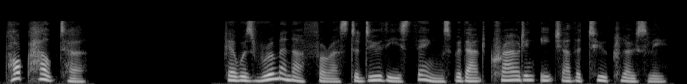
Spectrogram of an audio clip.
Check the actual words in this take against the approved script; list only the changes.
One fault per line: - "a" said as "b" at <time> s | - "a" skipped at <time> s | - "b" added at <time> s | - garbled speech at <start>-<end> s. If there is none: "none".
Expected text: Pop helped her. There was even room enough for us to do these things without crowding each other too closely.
- "even" skipped at 2.6 s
